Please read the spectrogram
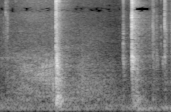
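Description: Steel drawer of a Snap-on Master Series tool box sliding shut and closing with a loud metal bang, with a second sharp knock about a second later.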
